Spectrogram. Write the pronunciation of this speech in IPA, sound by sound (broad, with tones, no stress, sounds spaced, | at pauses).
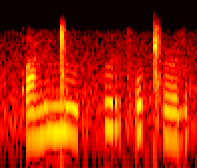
qʼ a˨ ŋ i˦ n ŋ͡ǁ ɯ˦˨ | ɯ˦ r t͡sʼ o˦ ǁʰ ə˞˨ z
